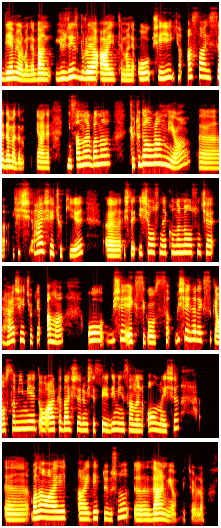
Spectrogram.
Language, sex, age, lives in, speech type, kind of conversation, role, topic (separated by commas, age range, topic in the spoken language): Turkish, female, 25-29, France, conversation, podcast, guest, Bir kararının beklemediğin sonuçlar doğurduğu bir anını anlatır mısın?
